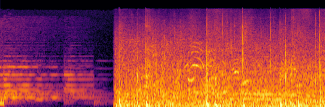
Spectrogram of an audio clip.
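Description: Music fades out, and about a second and a half in the sound cuts to an outdoor basketball court: basketballs bouncing on the court at an irregular pace, several knocks a second, with voices in the background.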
